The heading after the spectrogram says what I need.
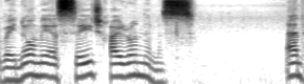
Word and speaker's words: Hieronymus: Not sure about the Greek pronunciation, but it's commonly pronounced Hieronymus. Okay. Hieronymus.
